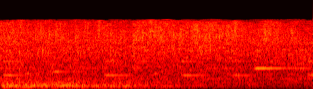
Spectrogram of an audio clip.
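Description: Heavy rain falling, a dense, steady hiss of drops that holds at a constant level throughout, with no voices.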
